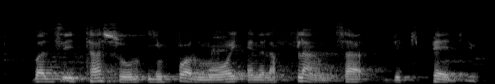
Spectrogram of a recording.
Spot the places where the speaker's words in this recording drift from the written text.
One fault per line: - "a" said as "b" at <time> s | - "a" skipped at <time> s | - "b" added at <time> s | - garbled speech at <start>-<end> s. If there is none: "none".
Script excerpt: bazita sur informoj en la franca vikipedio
none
